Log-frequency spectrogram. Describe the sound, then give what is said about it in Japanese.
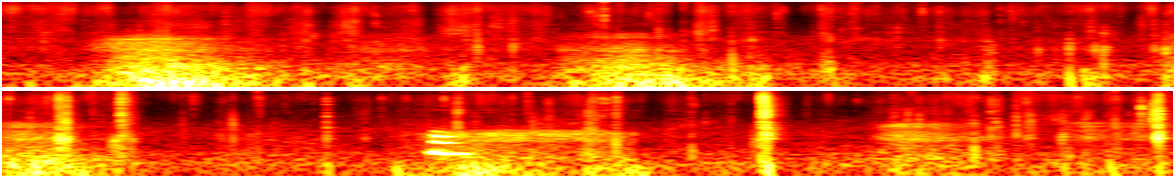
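Soft, squelchy wet squishes of massage cream being squeezed and worked between hands, coming in several separate bursts with faint sticky pattering between them. “クリームを手の中で潰したりすると結構いい音するね。”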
